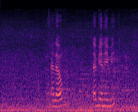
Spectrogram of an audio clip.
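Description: A young woman talks quietly outdoors.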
